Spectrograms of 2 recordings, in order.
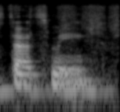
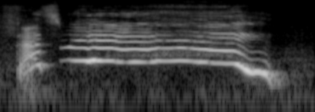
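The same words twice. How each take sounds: First: Said in the usual way. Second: Much higher, louder, gleeful cry; excited shout. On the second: Real, not acted. Healer cheering about her PayPal link, excited shout. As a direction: burst out with joy.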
